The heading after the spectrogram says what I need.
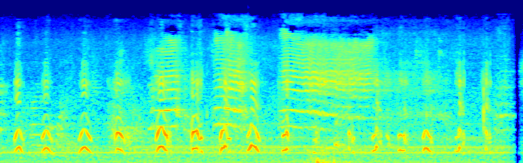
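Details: Baby boy after a feed: short, repeated infant cries and whimpers over a steady electronic tone and a child's game in the background; a fussing baby's cry.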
